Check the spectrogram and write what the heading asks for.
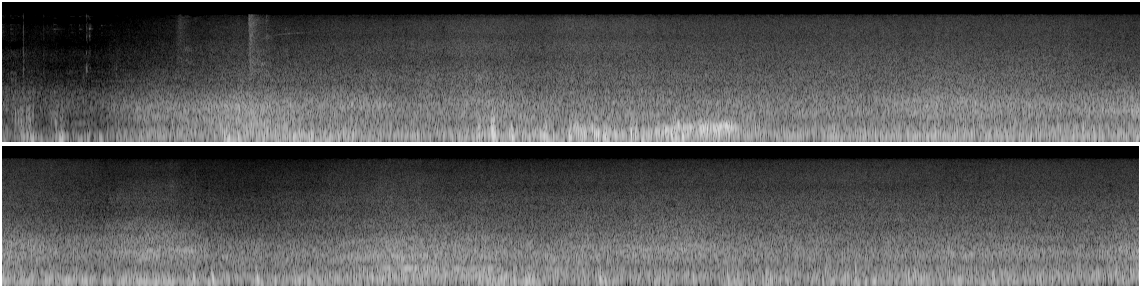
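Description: Ocean surf breaking and washing over shoreline rocks, a steady rush that swells and eases every few seconds, with wind rumbling on the microphone.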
